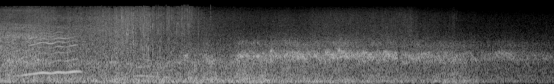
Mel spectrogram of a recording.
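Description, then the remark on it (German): A stormy sea roaring continuously in a violent storm just after leaving an island, with heavy, crashing waves growing ever higher and rushing water, loud, with a faint whistling wind rising early on before the surge eases slightly toward the end. “Kaum hatten sie die Insel hinter sich, setzte auch schon ein heftiger Sturm ein. Die Wellen wurden immer höher”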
